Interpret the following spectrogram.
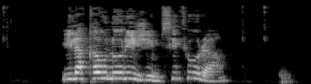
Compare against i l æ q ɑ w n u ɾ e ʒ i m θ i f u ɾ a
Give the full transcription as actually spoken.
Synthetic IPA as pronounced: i l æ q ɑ w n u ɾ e ʒ i m s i θ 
